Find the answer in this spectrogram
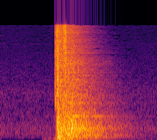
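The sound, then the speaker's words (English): A single sharp gunshot cracks out loudly and alone, followed by a short, boomy echo that rings and fades within about a second; reverb has been added to make it sound as if recorded inside a bathroom. “By adding reverb, we can make it sound like it was recorded inside a bathroom”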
